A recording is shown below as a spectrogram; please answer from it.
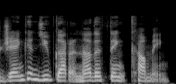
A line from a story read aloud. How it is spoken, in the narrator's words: Meg snapped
